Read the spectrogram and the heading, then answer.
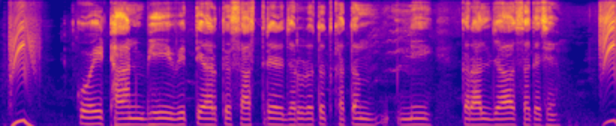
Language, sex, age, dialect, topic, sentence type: Magahi, male, 18-24, Northeastern/Surjapuri, banking, statement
